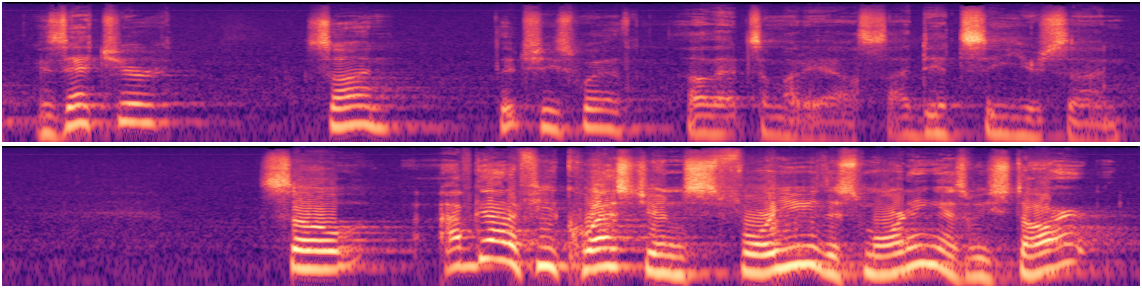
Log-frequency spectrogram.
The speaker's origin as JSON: {"language": "English", "region": "Alabama", "country": "United States", "said": "I'm from Alabama, by the way."}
